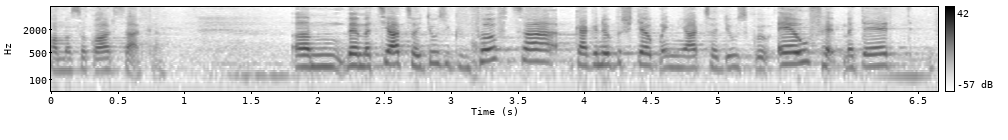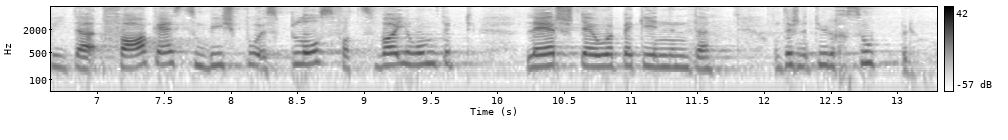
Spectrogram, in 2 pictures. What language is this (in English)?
Swiss German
